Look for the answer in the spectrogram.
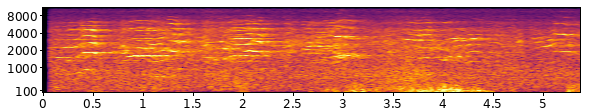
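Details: Common Guillemots (Common murre) give a crowded colony chorus of harsh, overlapping growling and moaning calls over wind and sea; these are the first arrivals at Harp Rock on Lunga, heralding the start of the summer colony.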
